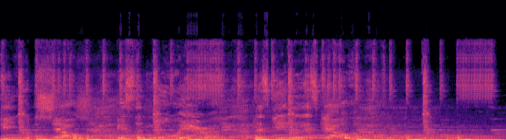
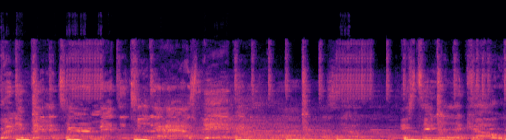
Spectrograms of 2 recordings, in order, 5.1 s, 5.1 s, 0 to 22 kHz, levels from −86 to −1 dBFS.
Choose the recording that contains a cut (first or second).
first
